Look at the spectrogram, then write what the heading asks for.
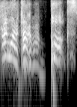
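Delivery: very loud high voice. Doing another player's voice as a joke: Rachel's voice. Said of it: "Look at my voice work".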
